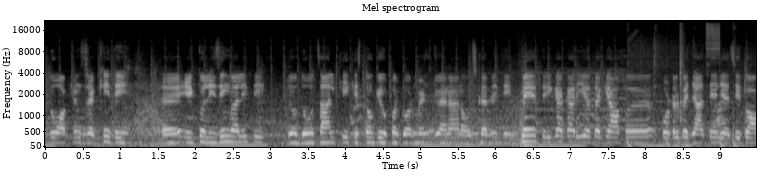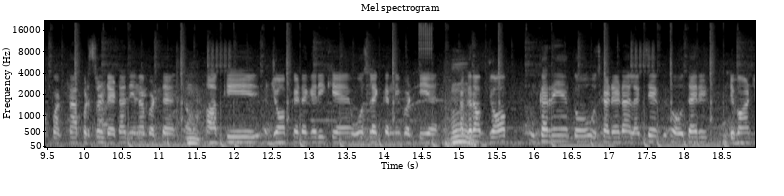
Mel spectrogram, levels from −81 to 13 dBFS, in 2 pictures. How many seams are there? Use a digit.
2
